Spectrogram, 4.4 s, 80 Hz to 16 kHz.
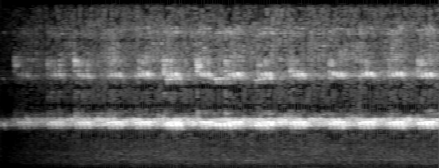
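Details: Cricket calling in a 3D nature recording: a steady high-pitched trill with faint pulsing, about 200 chirp pulses per minute, with a fainter overtone band above; no other sounds.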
